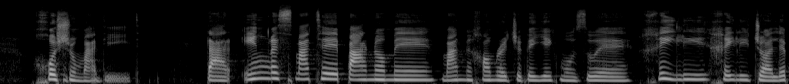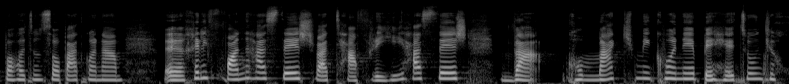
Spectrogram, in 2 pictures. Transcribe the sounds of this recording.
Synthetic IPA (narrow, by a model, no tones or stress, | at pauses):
xo̞ʃuːmæ̰d̪ḭːd̪̥ | d̪̥æɾinɢe̞smæt̪ʰe̞b̥æɾnɒːme̞mænmiːxɒːmrɒːd͡ʒe̞be̞je̞cʰmoːzuːexe̞jliːxe̞jliːd͡ʒɒːle̞b̚ːɒːɦɒːt̪ʰunso̞hbæt̪ko̞næmxejliːfɒnɦæst̪e̞ʃvæt̪ʰæfɾiːɦiːhæst̪e̞ʃvæ̰ | kʰo̞mæcʰmiːkʰo̞ne̞be̞ɦet̪ʰuncʰe̞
